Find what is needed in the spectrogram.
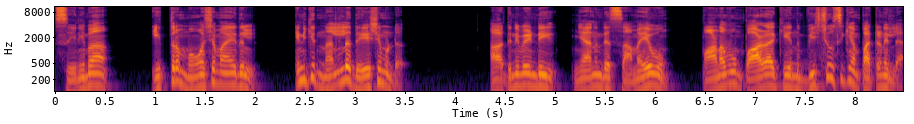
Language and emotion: Malayalam, angry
